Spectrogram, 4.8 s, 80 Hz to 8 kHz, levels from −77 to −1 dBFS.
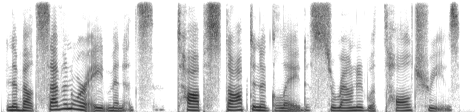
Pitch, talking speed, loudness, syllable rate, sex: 215 Hz, 190 wpm, -19 LUFS, 5.3 syllables/s, female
